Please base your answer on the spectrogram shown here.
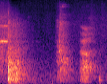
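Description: A misaligned, out-of-whack door on an abandoned duplex property is worked open and shut, giving a scraping knock followed by two softer rubbing bumps and a small final tap, close by with no talking.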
